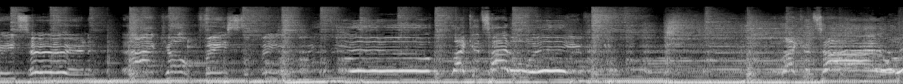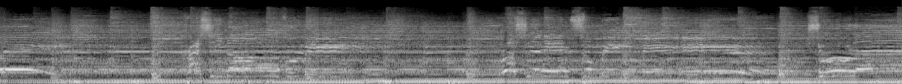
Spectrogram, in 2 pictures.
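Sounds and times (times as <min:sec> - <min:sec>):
live rock band playing: 0:00.0 - 0:18.0
lead guitar melody: 0:02.4 - 0:18.0.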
